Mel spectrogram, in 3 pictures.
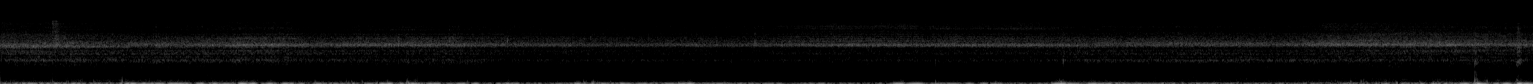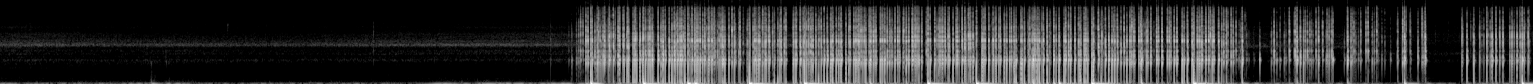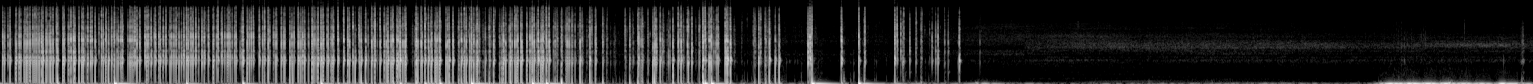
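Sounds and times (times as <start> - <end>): rain drops crackling: 18.8 - 40.7.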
